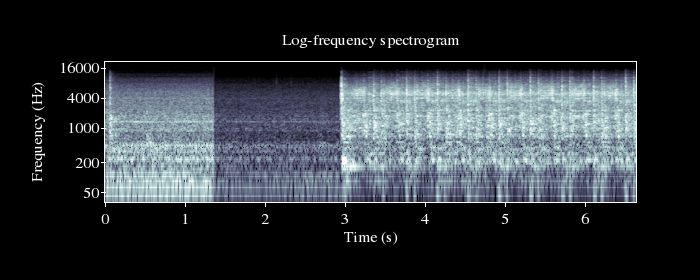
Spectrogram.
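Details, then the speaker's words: Neglected Mitsubishi MT372 diesel tractor, long sitting, cranking on a weak battery with charger: long steady churn, never fires despite black smoke; no-start later traced to a loose injector line. "She needs to start before the starter gives up. I don't understand why she's not barking off. I would have thought she would have fired already."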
